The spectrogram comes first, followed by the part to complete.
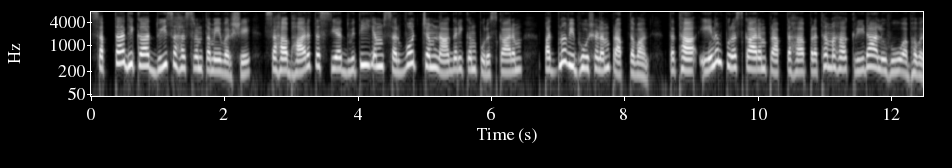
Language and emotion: Sanskrit, neutral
